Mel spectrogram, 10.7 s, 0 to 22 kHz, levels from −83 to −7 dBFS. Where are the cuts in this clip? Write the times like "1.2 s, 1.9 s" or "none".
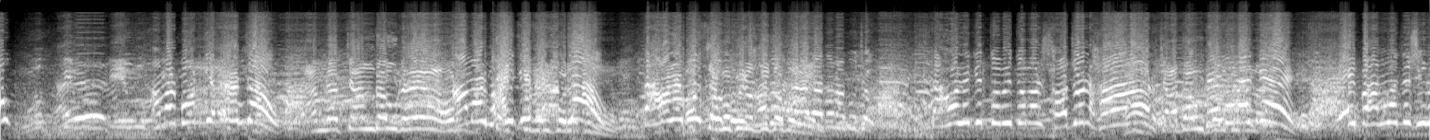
none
